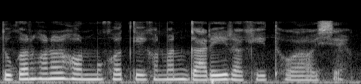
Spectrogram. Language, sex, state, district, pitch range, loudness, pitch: Assamese, female, Assam, Kamrup Metropolitan, 205-235 Hz, -15 LUFS, 225 Hz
